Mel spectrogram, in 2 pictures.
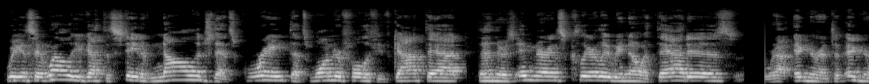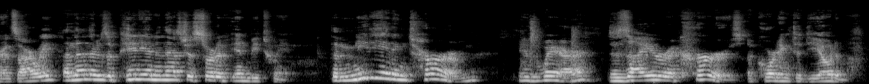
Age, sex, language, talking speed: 40-59, male, English, 190 wpm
